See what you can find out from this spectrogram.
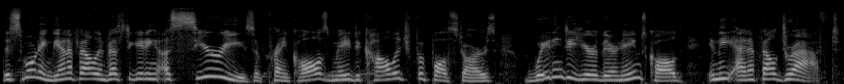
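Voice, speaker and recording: A woman's voice: fairly high pitch, animated, normal speed, hardly any pauses. A woman with an American accent narrating a scripted television news report as a correspondent.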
